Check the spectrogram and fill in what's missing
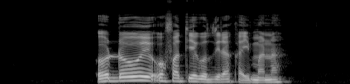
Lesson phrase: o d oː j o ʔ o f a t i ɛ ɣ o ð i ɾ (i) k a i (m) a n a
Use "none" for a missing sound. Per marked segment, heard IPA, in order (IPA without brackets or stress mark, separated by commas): a, m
